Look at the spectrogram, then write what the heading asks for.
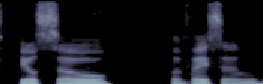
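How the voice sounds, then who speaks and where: Calm and very slow, a man speaks in a very deep, low pitch with a dark, mellow tone and fairly even intonation, the sound dry and close with no echo. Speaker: meditation book club facilitator. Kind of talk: group meditation discussion.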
